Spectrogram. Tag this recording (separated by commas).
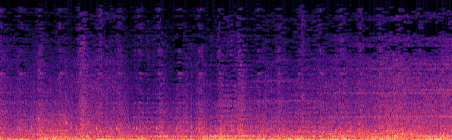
Music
